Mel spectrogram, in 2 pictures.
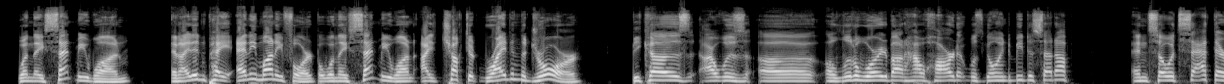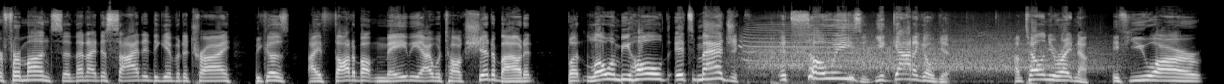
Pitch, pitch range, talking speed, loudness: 175 Hz, 155-200 Hz, 230 wpm, -11 LUFS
